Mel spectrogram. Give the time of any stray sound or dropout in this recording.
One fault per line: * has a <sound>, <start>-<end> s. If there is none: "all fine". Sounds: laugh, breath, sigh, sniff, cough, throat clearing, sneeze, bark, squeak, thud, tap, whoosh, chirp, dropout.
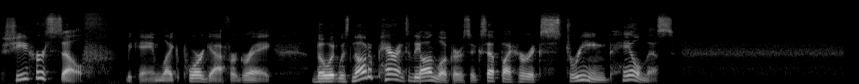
all fine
